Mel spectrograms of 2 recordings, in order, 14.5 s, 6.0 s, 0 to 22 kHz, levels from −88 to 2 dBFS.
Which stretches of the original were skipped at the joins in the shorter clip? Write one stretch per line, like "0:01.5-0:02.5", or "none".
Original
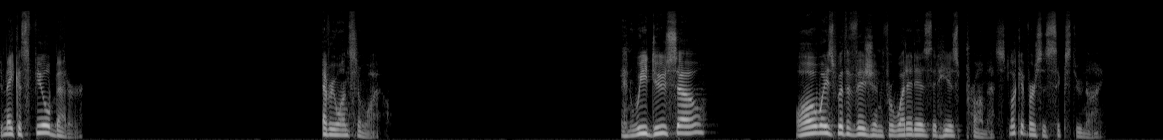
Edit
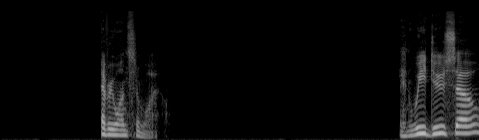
none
